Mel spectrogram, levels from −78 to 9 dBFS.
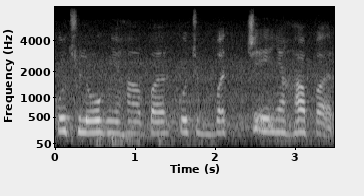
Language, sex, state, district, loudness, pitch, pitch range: Hindi, female, Madhya Pradesh, Dhar, -18 LUFS, 215 Hz, 205-225 Hz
